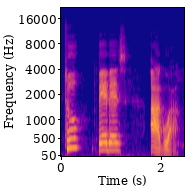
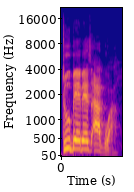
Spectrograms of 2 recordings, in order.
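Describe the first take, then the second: First: "Tú", "bebes", "agua" each set apart by pauses; word by word. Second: Said in the usual way. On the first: Shown as a demonstration. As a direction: break it up for learners, a pause after each word. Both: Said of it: "So let's translate a sentence".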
